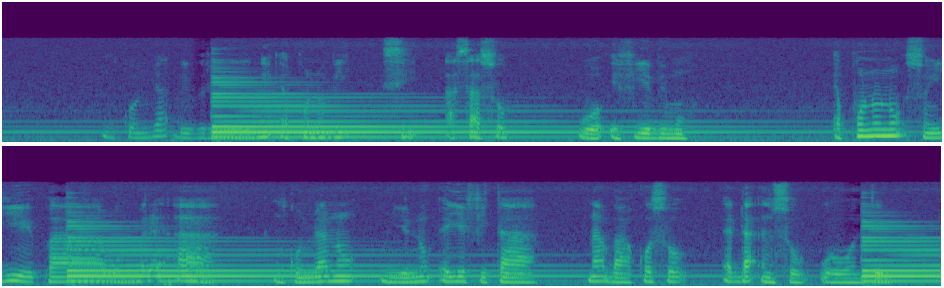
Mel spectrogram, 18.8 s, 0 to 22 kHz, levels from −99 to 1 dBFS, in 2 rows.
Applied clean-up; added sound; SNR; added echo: none; Guitar; -1 dB; none.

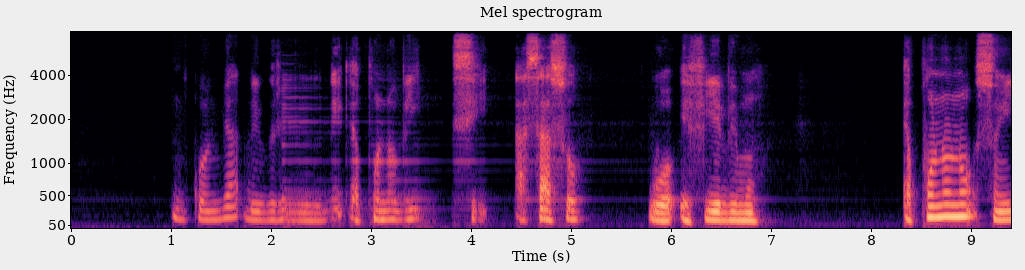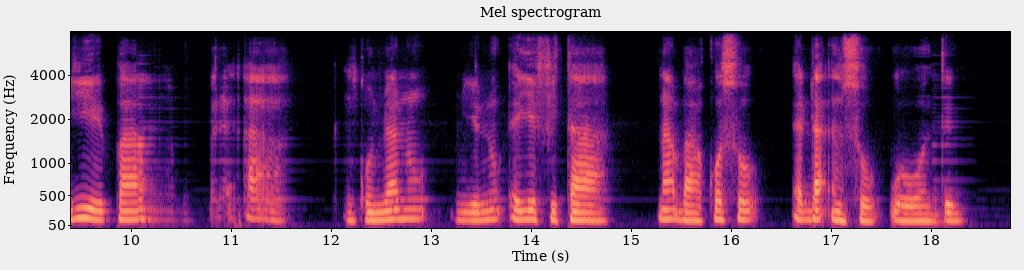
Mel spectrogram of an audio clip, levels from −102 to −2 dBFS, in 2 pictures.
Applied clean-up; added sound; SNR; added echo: neural mask model DeepFilterNet 3.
